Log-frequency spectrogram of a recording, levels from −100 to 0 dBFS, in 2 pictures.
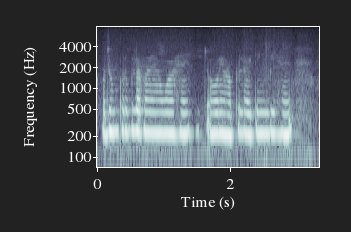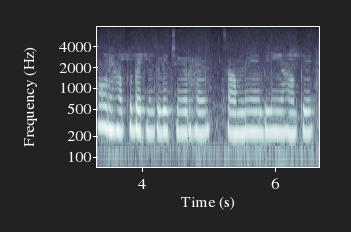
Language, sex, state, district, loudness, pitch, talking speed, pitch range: Hindi, female, Punjab, Pathankot, -15 LUFS, 230 Hz, 190 wpm, 225-235 Hz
